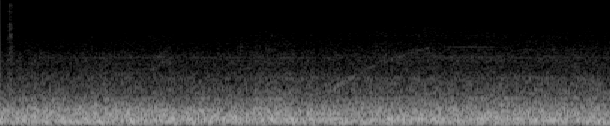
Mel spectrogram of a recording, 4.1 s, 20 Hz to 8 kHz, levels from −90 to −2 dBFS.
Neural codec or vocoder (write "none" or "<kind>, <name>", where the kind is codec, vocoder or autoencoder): none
